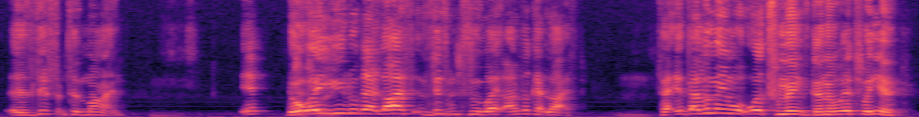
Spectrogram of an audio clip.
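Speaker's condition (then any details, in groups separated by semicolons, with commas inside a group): Cerebral palsy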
